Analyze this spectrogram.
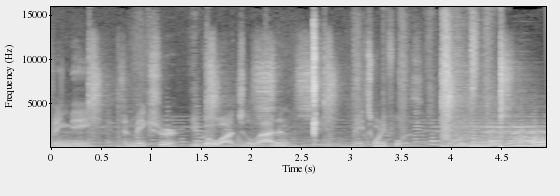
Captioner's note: clicks; upbeat music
